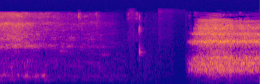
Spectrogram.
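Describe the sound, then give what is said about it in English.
A cleansing breath exhaled through the mouth during a relaxation practice: a soft, airy breath fades away, then after a short silence a loud, steady rushing exhale fills the rest. No one speaks. “Exhaling through the mouth is the cleansing breath.”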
